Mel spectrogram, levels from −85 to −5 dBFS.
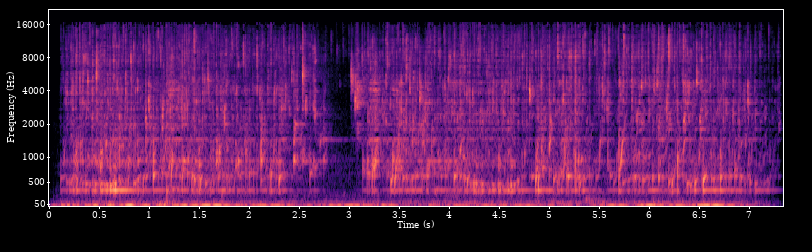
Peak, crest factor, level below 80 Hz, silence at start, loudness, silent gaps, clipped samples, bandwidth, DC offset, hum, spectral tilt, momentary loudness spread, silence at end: -4 dBFS; 24 dB; -46 dBFS; 0.05 s; -28 LUFS; none; under 0.1%; 17 kHz; under 0.1%; none; -1.5 dB/octave; 5 LU; 0 s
